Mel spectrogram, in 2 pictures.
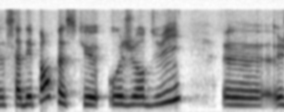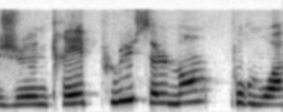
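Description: Her loudness very even, a woman speaks at a very slow pace in a high voice with ordinary pitch variation. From France, Berry (Bourges). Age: 20s. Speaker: freelance photographer and videographer. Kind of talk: casual interview.

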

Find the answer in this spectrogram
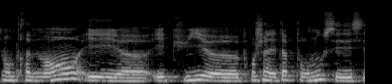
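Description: A woman speaks at a medium pitch and a moderate pace. Her intonation stays fairly even against noticeable background noise. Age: 40s. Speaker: insurance team manager. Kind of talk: casual interview.

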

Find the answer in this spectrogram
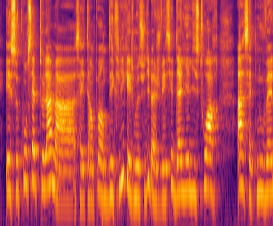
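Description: A woman speaks at a fairly quick pace in a plain, everyday voice, her fairly high pitch moving with ordinary variation. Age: 30s. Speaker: fashion brand founder. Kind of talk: interview.

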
